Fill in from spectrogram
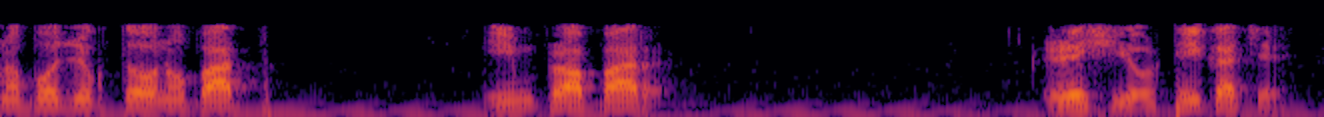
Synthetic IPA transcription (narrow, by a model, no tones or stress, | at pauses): nupod͡ʑukt̪oonupad̪ | impɾɔpaɾ | ɾeʃioʈʰikat͡ɕʰḛ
